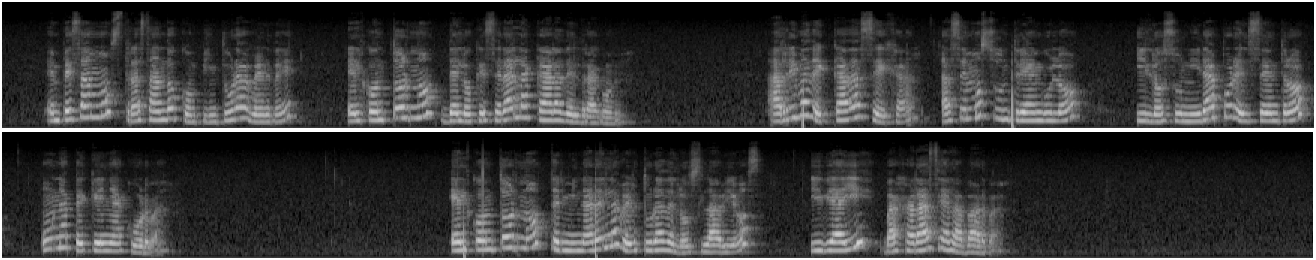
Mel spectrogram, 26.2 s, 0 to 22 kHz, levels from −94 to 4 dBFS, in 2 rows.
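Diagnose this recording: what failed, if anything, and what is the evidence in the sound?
You've got loud pops here, four events in all: 8.02–8.04 s, 10.11–10.13 s, a double pop spread over 17.75–17.95 s, and 19.06–19.09 s. Each one jumps to roughly 15 to 20 dB above the surrounding sound, and the sound keeps going underneath. The likely culprit is the analogue wiring stage, where a crackly connector, switch or static discharge injects a sudden voltage step that the downstream circuits shape into a sharp thump.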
